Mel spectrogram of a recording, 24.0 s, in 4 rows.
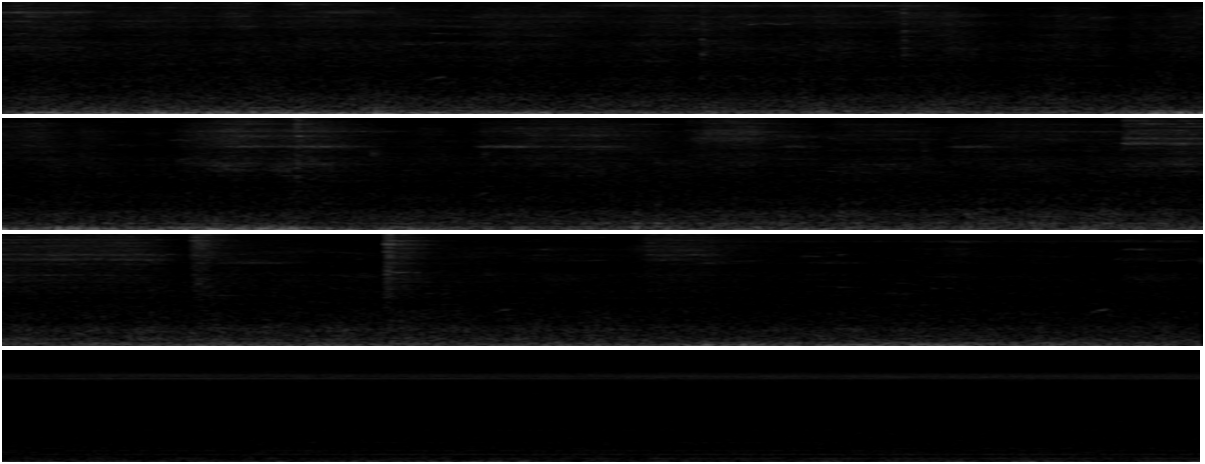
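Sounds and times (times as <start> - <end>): high-pitched wheel squeals: 0.0 - 18.0
steel wheels rumbling on rail: 0.0 - 18.0.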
